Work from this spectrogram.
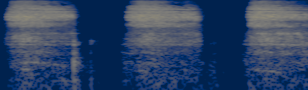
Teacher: Your mouth is going to be open and the air must continuously move out of your mouth for this sound. f Think about touching or gently biting the inside or the outside of the bottom lip with your teeth. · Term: the f sound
